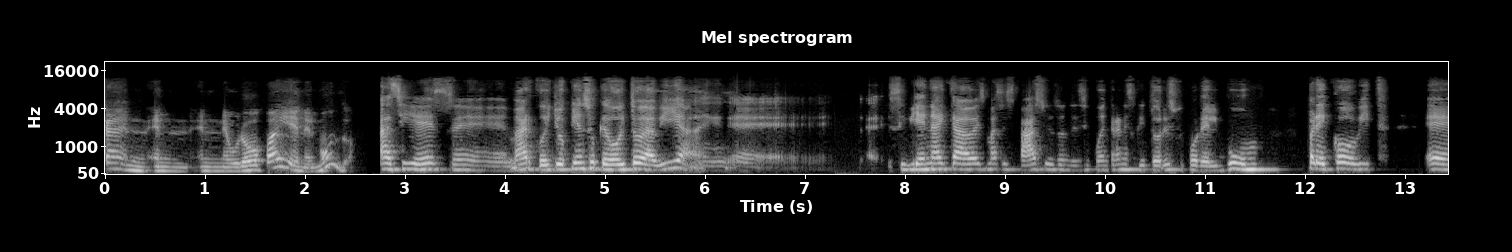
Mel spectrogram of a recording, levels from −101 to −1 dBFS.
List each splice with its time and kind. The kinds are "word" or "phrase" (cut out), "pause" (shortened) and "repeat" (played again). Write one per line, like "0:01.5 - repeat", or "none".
0:02.6 - pause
